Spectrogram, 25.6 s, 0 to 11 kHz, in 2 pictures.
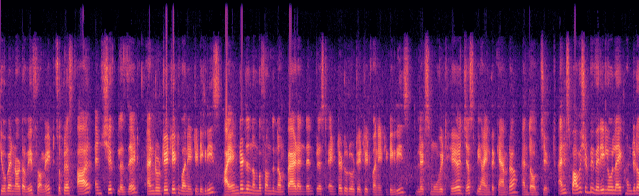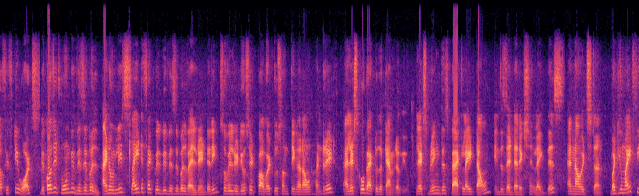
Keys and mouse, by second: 1.4 r, 2.2 shift+z, 3.3 KP_1, 3.5 KP_8, 3.7 KP_0, 8.2 g, 18.0-19.5 drag, 19.3 KP_0, 20.3 KP_0, 21.3 g, 22.4 z.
